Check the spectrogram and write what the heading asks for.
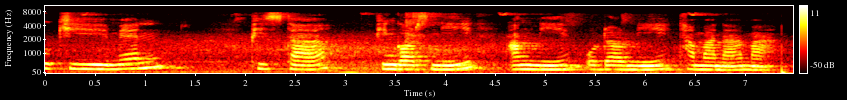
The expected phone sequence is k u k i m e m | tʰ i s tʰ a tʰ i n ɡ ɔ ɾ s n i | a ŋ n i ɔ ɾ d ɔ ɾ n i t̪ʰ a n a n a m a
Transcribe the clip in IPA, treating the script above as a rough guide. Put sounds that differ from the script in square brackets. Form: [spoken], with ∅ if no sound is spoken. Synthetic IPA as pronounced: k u [kʰ] i m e [n] | [pʰ] i s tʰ a [pʰ] i [ŋ] ɡ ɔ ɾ s n i | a ŋ n i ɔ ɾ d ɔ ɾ n i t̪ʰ a [m] a n a m a

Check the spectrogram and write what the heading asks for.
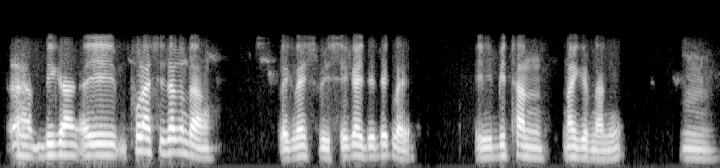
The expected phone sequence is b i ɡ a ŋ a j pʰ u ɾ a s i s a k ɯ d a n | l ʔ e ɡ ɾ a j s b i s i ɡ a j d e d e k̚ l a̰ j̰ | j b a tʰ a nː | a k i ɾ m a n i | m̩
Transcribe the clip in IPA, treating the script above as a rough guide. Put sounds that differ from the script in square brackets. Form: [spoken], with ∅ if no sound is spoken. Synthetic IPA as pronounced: b i ɡ a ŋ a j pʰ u ɾ a s i [z] a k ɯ d a [ŋ] | l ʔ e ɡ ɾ a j s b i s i ɡ a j d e d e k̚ l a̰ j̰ | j b [i] tʰ a nː | a [ɡ] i ɾ [n] a n i | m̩

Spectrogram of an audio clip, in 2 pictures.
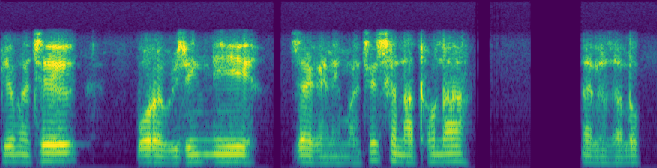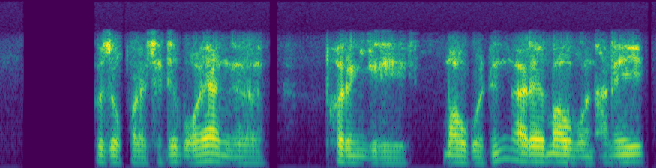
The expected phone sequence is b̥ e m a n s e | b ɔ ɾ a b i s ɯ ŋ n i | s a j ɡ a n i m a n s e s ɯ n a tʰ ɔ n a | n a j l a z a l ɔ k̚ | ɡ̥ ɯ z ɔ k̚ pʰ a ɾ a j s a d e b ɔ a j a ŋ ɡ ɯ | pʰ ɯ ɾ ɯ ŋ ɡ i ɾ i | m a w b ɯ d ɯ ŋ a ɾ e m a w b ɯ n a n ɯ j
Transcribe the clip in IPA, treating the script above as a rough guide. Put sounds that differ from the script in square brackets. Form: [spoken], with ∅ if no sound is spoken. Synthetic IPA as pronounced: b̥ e m a n s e | b ɔ ɾ a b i [z] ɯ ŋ n i | [z] a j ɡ a n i m a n s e s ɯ n a tʰ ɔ n a | n a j l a z a l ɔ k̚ | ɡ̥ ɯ z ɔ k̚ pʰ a ɾ a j s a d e b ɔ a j a ŋ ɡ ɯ | pʰ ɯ ɾ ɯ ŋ ɡ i ɾ i | m a w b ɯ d ɯ ŋ a ɾ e m a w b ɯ n a n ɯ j

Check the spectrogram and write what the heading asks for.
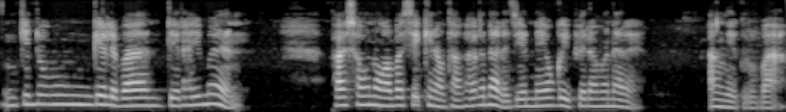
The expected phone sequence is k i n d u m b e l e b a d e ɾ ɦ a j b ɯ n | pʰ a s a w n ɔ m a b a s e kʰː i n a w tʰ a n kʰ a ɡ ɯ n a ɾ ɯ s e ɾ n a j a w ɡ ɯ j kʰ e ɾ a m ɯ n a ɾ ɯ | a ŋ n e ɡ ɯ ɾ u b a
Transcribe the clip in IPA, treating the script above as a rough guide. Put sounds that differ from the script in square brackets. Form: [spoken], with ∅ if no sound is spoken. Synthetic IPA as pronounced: k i n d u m [ɡ] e l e b a d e ɾ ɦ a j [m] ɯ n | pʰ a s a w n ɔ [ŋ] a b a s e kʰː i n a w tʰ a [ŋ] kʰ a ɡ ɯ n a ɾ ɯ [z] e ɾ n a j a w ɡ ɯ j [pʰ] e ɾ a m ɯ n a ɾ ɯ | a ŋ n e ɡ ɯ ɾ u b a

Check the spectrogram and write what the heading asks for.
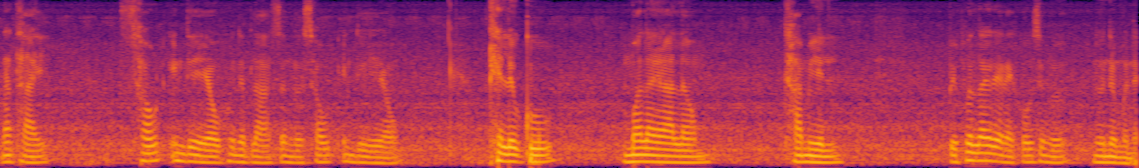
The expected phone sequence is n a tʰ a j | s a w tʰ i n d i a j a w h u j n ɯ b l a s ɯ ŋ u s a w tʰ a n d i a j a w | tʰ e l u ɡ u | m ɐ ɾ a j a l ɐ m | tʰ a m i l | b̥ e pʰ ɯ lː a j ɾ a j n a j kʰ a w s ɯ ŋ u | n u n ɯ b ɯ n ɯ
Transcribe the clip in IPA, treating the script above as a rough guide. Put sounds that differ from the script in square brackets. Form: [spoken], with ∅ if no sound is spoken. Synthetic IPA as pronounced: n a tʰ a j | s a w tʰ i n d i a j a w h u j n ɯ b l a s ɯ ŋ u s a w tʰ [i] n d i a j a w | tʰ e l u ɡ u | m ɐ [l] a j a l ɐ m | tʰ a m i l | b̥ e pʰ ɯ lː a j ɾ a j n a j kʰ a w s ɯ ŋ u | n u n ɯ [m] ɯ n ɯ

